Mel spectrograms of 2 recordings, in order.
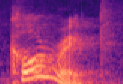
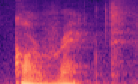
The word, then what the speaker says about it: correct: Most of my students, even in advanced levels, they say correct. Why do you pronounce correct? It is pronounced correct.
